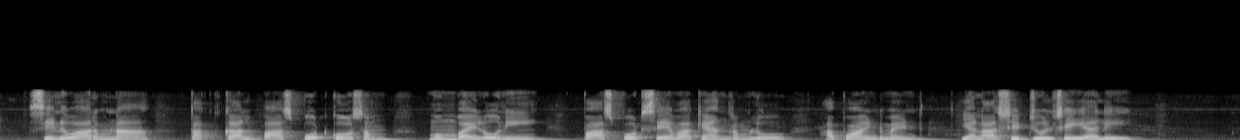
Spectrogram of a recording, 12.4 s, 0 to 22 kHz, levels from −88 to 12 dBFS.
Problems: none marked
